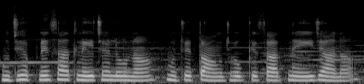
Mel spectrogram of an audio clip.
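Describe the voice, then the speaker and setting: A woman's voice: mid-range voice, level tone, moderate pace, dark tone, faint music behind, close to an everyday voice. A woman voicing a clingy, jealous young man who pleads and sulks. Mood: pleading.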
